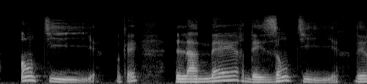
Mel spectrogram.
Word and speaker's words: Antilles: So here it's quite interesting because, well, you've got this E and then double L, S. Okay? So final S and E, really you don't pronounce them. So you get this E sound. Antilles.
